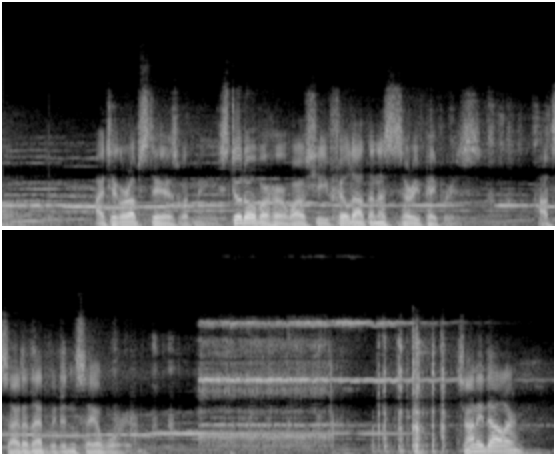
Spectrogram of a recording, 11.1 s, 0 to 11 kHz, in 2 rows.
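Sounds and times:
speech: 1.0 - 7.1, 10.1 - 10.8
old-fashioned telephone bell ringing: 7.4 - 10.3.

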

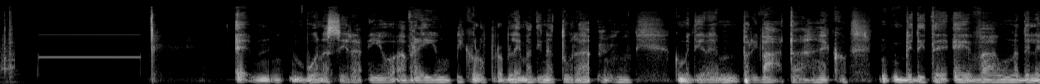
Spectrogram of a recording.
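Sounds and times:
answering machine electronic beep: 0.4 - 1.4
speech: 2.4 - 10.3.

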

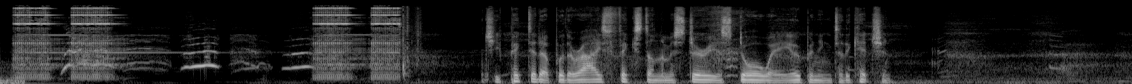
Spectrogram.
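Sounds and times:
telephone bell ringing: 0.1 - 2.2, 3.1 - 4.2
speech: 4.9 - 9.0.

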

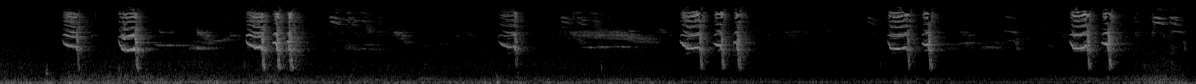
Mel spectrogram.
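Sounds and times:
young Eurasian magpie giving harsh raspy begging calls: 2.4 - 3.2, 6.8 - 7.6, 8.9 - 9.5, 10.7 - 11.3.

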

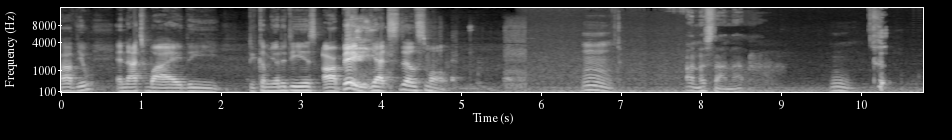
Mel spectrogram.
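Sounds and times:
speech: 0.0 - 5.0, 6.5 - 7.0, 7.8 - 8.7, 9.6 - 10.4
person hiccuping: 5.8 - 7.8.

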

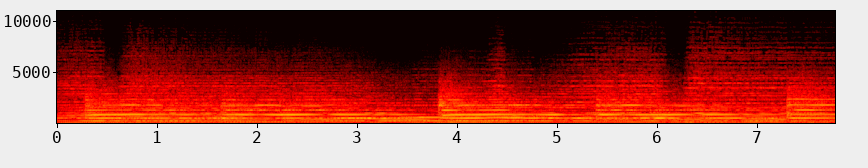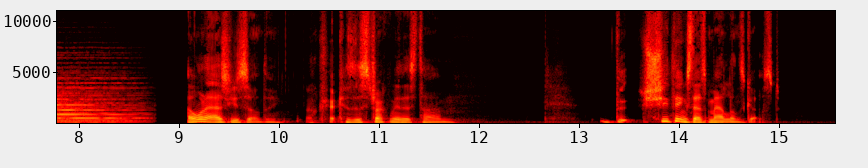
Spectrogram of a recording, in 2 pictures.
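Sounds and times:
large tower bell tolling: 0.0 - 8.7
speech: 9.4 - 11.9, 13.2 - 15.0.

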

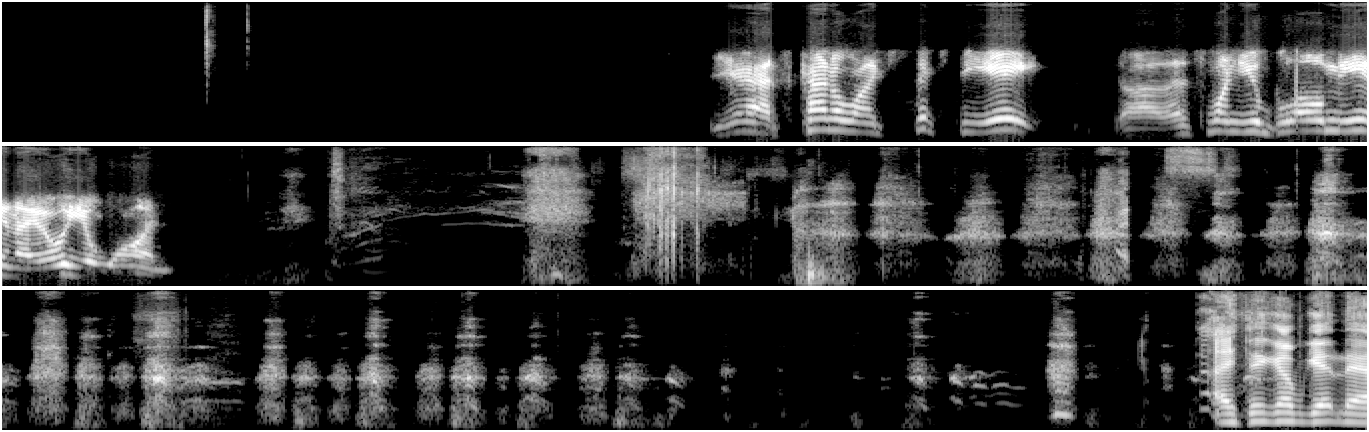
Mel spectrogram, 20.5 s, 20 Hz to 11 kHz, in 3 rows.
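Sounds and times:
speech: 3.6 - 7.8, 19.7 - 20.4
heavy rapid panting into a microphone: 9.4 - 19.6.

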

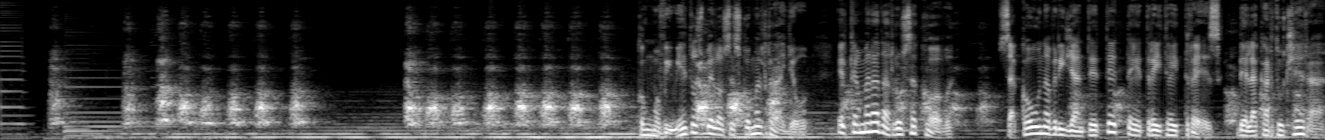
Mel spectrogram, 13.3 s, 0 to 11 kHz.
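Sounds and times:
dog barking loudly: 0.4 - 3.3, 4.0 - 7.8, 8.4 - 10.0, 10.7 - 11.5, 12.2 - 12.7
speech: 6.4 - 13.2.

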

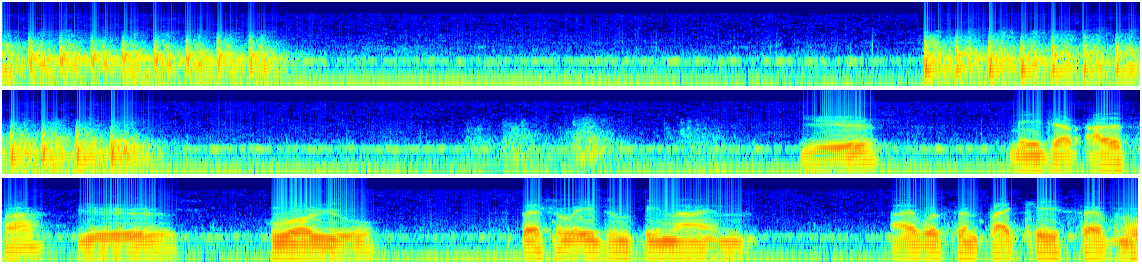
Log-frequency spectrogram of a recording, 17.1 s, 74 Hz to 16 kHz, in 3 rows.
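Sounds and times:
firm knocking on a wooden cottage door: 0.0 - 1.6, 4.6 - 6.5
steady low hum: 0.0 - 17.0
speech: 10.8 - 13.4, 14.0 - 15.2, 15.8 - 17.0.

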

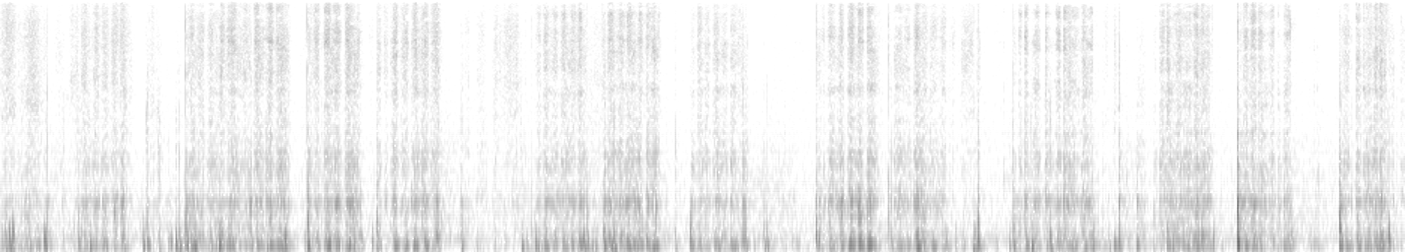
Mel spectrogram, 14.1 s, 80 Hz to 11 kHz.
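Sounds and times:
pen scratching on paper writing a note in a secondhand shop: 0.2 - 4.4, 5.4 - 7.5, 8.2 - 14.0.

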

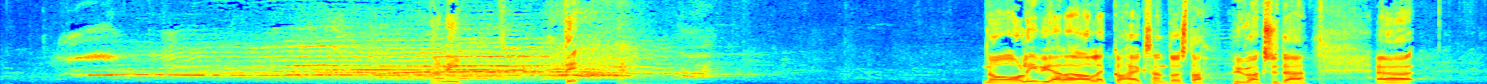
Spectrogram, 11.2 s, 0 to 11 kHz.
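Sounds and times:
crowd of children under 18 in an audience shouting and cheering: 0.3 - 5.8
speech: 3.2 - 4.8, 7.4 - 10.7.

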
